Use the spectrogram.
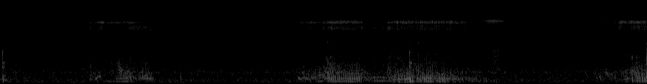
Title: snoring conte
